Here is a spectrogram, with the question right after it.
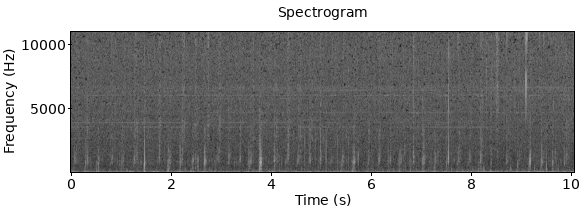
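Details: A pet rabbit eats a carrot songpyeon (rice cake) made for Chuseok, a fast run of soft, crisp crunching clicks over a low background rumble.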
